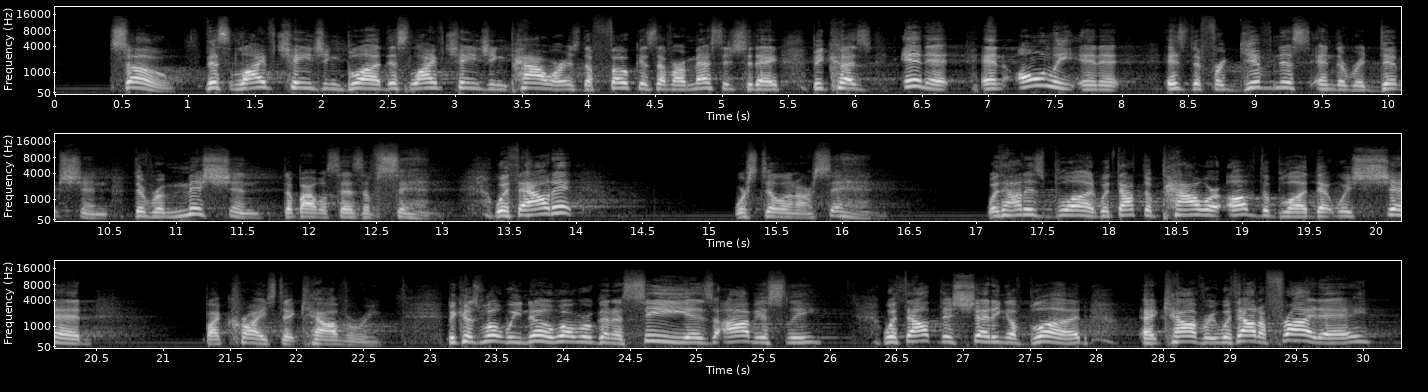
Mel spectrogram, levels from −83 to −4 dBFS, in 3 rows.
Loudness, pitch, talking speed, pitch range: -24 LUFS, 190 Hz, 155 wpm, 155-210 Hz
